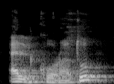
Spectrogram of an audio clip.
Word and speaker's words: الكرة: I pronounce it like H because I paused here. الكرة صغيرة.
